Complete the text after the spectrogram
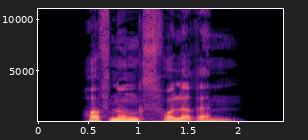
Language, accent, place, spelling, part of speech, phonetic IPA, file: German, Germany, Berlin, hoffnungsvollerem, adjective, [ˈhɔfnʊŋsˌfɔləʁəm], De-hoffnungsvollerem.ogg
- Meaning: strong dative masculine/neuter singular comparative degree of hoffnungsvoll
